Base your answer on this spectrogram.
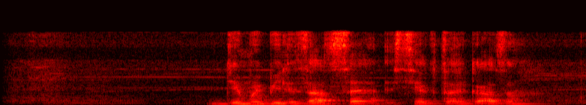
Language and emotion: Russian, neutral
